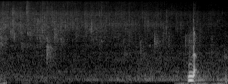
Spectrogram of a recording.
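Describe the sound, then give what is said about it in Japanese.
Steady hiss of water running continuously from a hot shower in a home, with a brief louder thump or clatter near the end. “僕の家でシャワーを浴びている”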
